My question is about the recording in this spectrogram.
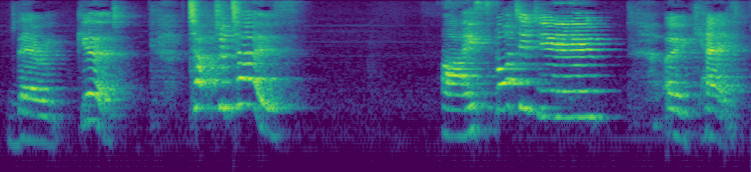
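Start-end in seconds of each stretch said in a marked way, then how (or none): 1.9-3.0 high, quick catch-them-out order; playful trick command. Pretend. 4.4-6.0 high, drawn-out teasing call; sing-song teasing as you catch them out; playful gotcha. Pretend. Catching players out in game.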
